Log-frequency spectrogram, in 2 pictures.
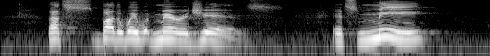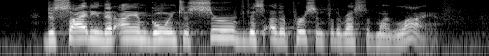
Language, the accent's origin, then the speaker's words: English; San Bernardino, California, United States; I'm from San Bernardino. We specialize in criminal element. That's what we do there. I grew up there.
